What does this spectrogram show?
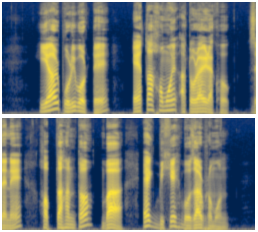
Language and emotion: Assamese, neutral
